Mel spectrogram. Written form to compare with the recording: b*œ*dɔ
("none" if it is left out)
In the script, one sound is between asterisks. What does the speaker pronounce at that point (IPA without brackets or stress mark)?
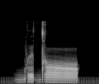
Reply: ə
